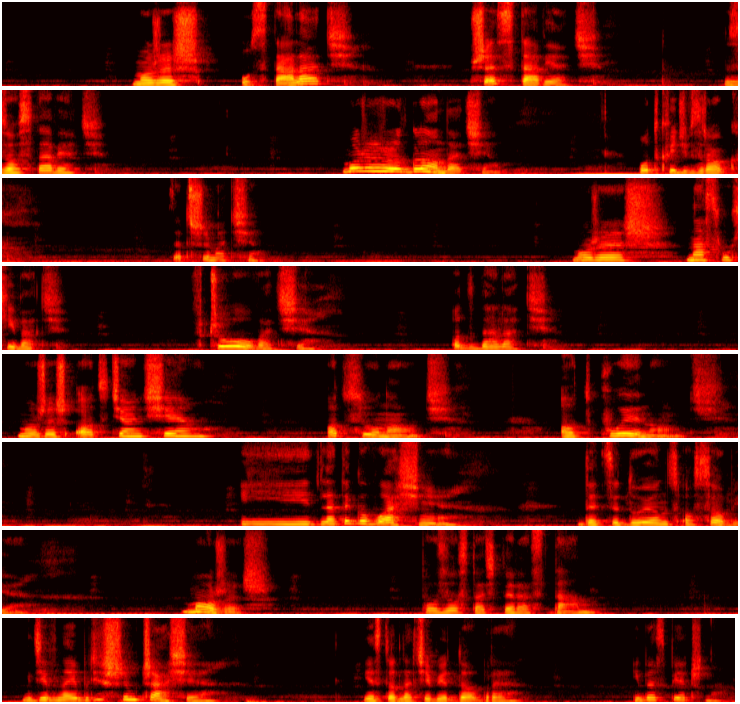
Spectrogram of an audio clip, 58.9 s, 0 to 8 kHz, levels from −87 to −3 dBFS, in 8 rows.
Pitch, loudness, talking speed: 80 Hz, -36 LUFS, 45 wpm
